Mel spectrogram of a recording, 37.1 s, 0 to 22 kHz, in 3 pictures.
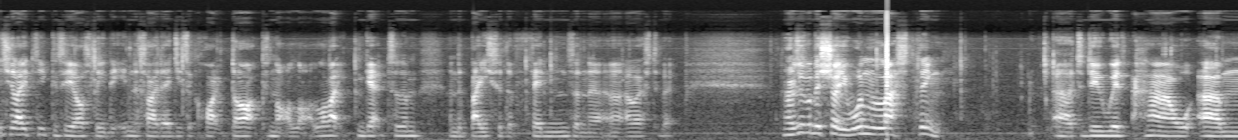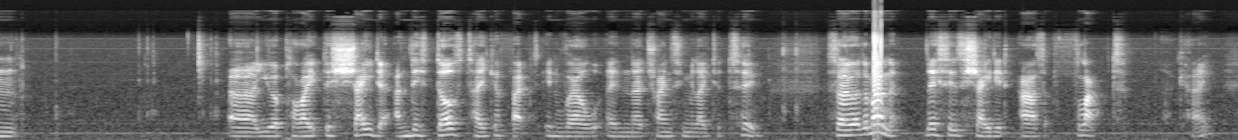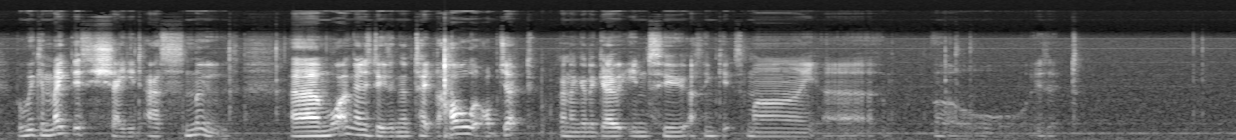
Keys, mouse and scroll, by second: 0.2 scroll down 1, 0.6 middle click, 1.1 shift+middle click, 2.4 scroll up 1, 2.6 shift+middle click, 3.1-3.6 scroll up 1, 3.6 middle click, 5.0 scroll down 1, 5.3 middle click, 6.9 scroll down 1, 7.2 shift+middle click, 7.5-8.0 shift+scroll down 2, 8.0 middle click, 9.8 Tab, 10.6 shift+middle click, 11.4 shift+middle click, 12.2 ctrl+KP_1, 13.3 scroll up 1, 14.0 shift+middle click, 15.5 click, 16.7 middle click, 20.8 click, 21.9-22.5 scroll up 1, 22.5 middle click, 30.9 Tab, 35.3-36.0 scroll down 1, 36.0-36.5 scroll up 1.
